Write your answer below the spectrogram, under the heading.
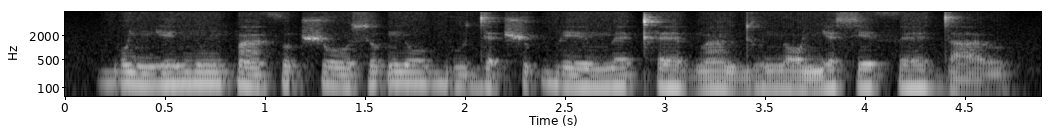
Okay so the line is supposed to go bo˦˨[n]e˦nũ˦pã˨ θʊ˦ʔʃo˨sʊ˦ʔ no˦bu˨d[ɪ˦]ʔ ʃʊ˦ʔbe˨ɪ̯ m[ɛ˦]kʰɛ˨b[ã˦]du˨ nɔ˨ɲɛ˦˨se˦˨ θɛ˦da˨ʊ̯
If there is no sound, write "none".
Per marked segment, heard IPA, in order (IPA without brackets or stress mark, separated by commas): ɲ, ɛ˦, ɛ˦, ã˨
